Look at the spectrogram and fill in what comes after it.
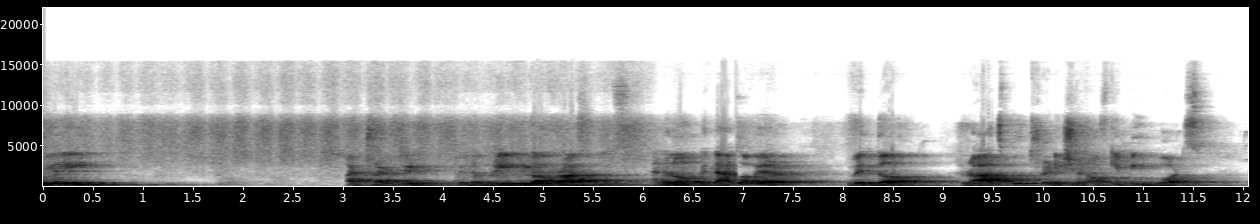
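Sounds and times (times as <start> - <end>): duster rubbing chalkboard: 0.0 - 6.5.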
